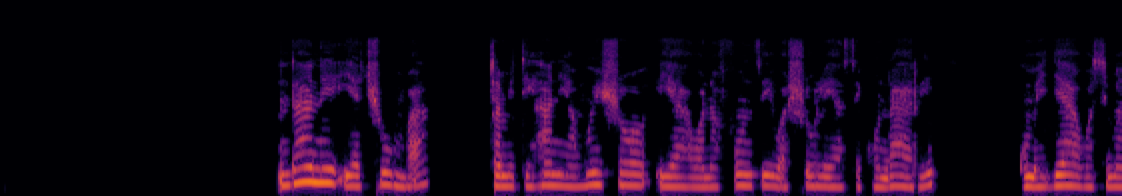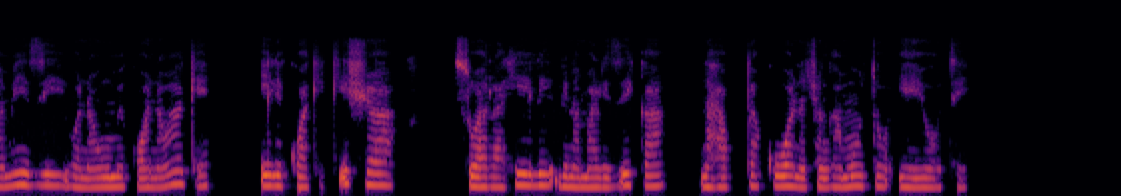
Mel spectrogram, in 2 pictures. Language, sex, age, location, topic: Swahili, female, 25-35, Dar es Salaam, education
